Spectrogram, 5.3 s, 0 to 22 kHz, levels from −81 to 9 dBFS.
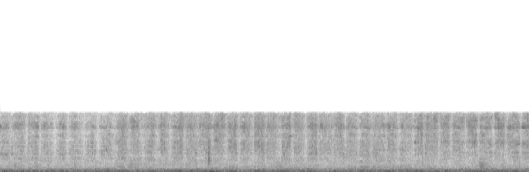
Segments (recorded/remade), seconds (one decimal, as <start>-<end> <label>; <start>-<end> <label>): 0.0-1.0 recorded; 1.0-4.2 remade; 4.2-5.3 recorded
